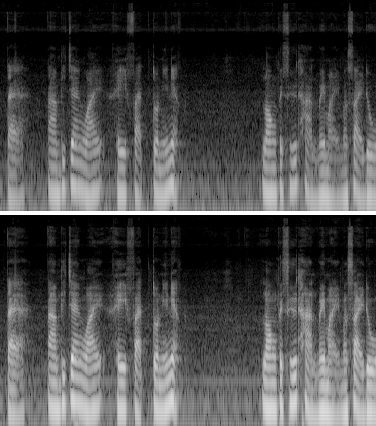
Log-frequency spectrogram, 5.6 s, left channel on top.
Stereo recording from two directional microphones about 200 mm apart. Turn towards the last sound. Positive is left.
turn(degrees=-15)  # may be behind; listen again after turning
